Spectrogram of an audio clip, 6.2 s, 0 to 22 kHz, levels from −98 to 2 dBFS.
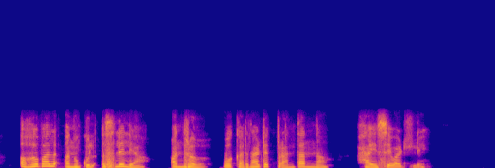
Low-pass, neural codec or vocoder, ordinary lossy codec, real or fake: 7.2 kHz; none; Opus, 24 kbps; real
